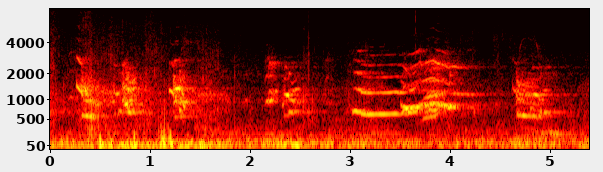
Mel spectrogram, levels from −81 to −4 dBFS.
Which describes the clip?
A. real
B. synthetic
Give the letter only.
A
